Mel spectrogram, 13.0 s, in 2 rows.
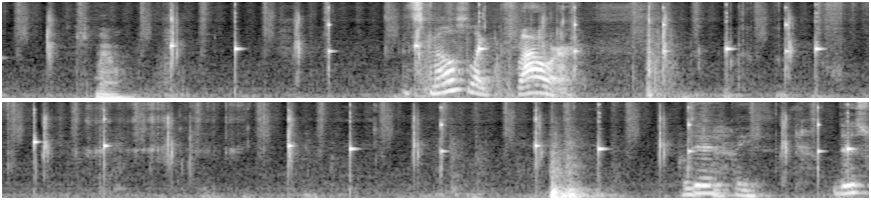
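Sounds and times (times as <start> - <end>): cookie crunching: 6.0 - 8.6
soft thump: 10.6 - 11.1.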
